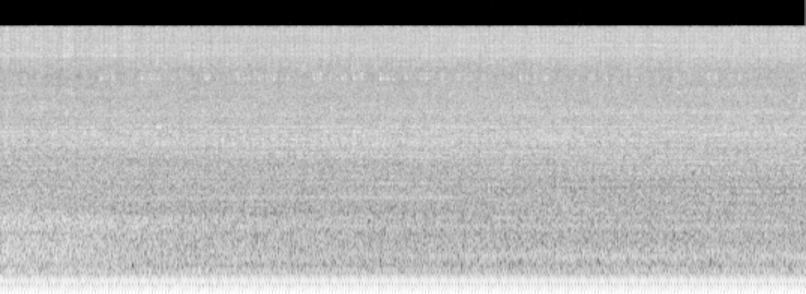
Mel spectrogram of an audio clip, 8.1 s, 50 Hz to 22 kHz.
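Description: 2001 Toyota Tacoma engine idling steadily, heard up close from beneath the truck, running on a freshly replaced fuel filter while the fuel line connections are checked for leaks.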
